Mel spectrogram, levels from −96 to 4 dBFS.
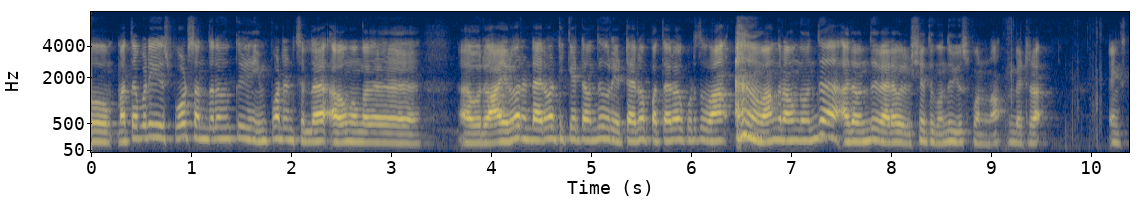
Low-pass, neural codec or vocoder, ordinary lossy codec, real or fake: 7.2 kHz; none; none; real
